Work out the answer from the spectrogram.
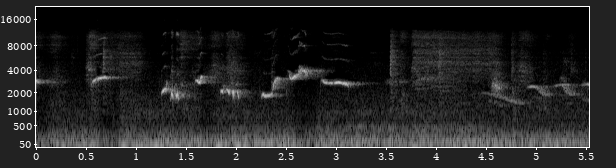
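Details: White-rumped shama song meant to provoke other birds to sing; a rapid series of short clear whistles and slurred notes at varying pitches over about two seconds, then quieter fading whistles over a faint hum.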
